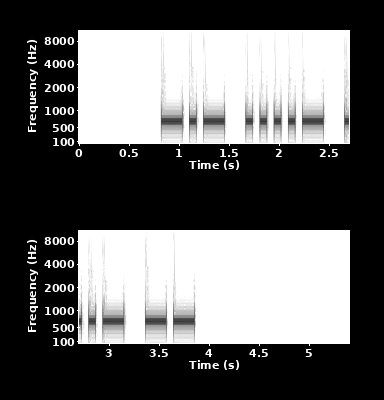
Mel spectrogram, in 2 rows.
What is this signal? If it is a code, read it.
Morse code, heard as a keyed tone, about 17 wpm, 700 Hz. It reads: K4UM
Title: USA Call Signs - 4 Characters - Repeated 3x - 17wpm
